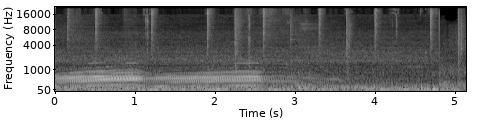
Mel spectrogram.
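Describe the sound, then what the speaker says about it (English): BMW G20 330i driving, its engine note rising under acceleration, dipping at a shift near one second, then climbing again before easing off into steady cruising noise, loud and close with no talking. "I've driven a G20 330i as well. I have a really quick clip of that car."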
